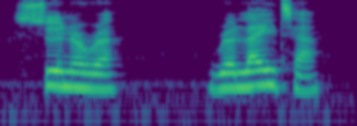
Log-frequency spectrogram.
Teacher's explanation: sooner 和 or 之间连读有一个小小的 r 的音，元音和元音连读加 r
